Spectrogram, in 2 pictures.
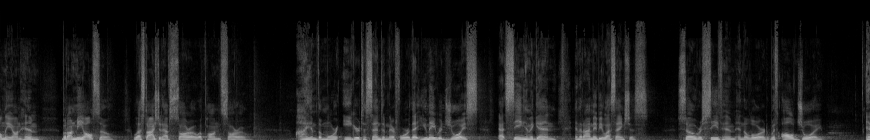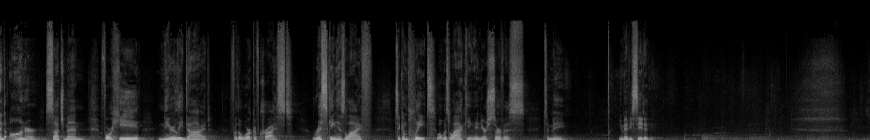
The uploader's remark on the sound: Sermon delivered at Immanuel Baptist Church in Springdale, AR.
